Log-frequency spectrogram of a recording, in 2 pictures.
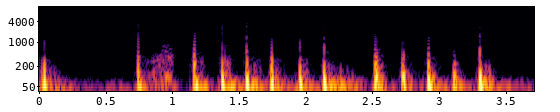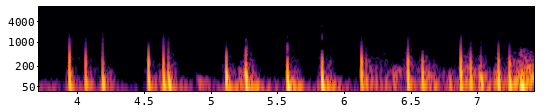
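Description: Fingernails rapidly tap and scratch on a small, solid wooden hemisphere. The result is a quick, irregular run of dull, low, woody knocks. Each knock dies away almost at once, with faint scratchy rustle between them.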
